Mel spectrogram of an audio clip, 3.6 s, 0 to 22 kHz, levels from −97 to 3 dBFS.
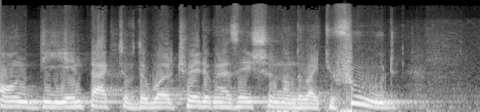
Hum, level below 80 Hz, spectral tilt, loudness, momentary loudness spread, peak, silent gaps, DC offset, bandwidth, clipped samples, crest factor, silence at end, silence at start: none; -28 dBFS; -6 dB/octave; -7 LUFS; 3 LU; 0 dBFS; none; under 0.1%; 19 kHz; under 0.1%; 8 dB; 0.2 s; 0 s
